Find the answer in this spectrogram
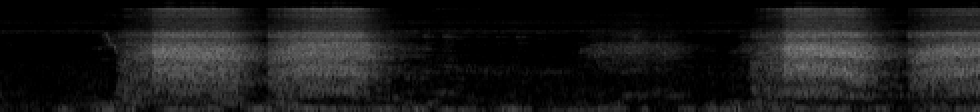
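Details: Young common myna out of its nest begs with loud, drawn-out hissing rasps in pairs, a soft rasp between, then another loud pair after a pause.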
